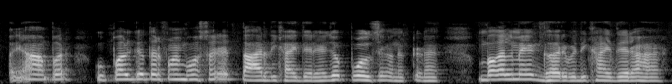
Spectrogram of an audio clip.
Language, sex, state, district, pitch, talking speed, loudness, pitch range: Hindi, male, Jharkhand, Garhwa, 195 Hz, 225 wpm, -17 LUFS, 180-230 Hz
